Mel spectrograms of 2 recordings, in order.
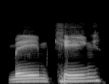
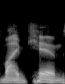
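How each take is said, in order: First: The first name has the vowel of 'maim'. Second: The first name has the vowel of 'mime'. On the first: The speaker calls it wrong. "they're mispronouncing my name" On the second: The speaker calls it right. "my name is Mime Kim"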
